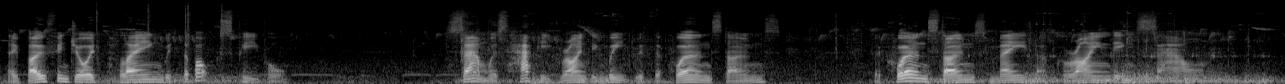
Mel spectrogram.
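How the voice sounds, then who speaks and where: Slow-reading, low-voiced man telling a children's story. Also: slight background noise. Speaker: storybook reader. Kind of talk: scripted children's story narration.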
